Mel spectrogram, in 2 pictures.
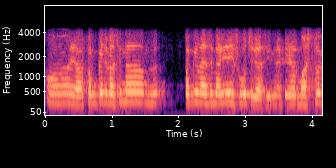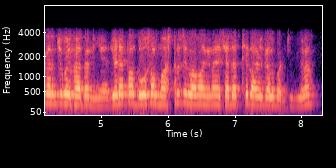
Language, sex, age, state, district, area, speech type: Punjabi, male, 18-30, Punjab, Fazilka, urban, conversation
